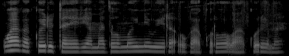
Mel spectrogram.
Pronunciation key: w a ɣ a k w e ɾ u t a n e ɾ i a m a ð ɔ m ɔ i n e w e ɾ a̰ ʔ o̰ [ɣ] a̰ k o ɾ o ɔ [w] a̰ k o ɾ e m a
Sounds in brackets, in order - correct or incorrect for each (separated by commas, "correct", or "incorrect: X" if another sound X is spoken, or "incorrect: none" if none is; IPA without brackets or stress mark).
correct, correct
